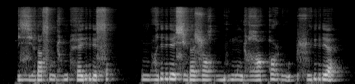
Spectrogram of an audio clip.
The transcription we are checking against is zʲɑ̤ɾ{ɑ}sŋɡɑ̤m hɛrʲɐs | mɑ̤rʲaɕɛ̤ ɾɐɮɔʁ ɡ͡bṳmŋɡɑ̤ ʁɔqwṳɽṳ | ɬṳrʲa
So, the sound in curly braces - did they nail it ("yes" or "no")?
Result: yes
